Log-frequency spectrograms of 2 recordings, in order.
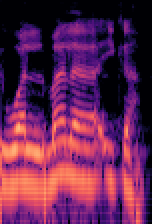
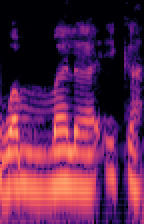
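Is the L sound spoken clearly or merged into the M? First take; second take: clear; merged. First: The L is sounded clearly before the M. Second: The L is merged into a doubled M. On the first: The speaker calls it right. "tapi wal malaikah" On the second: The speaker calls it wrong. "kita tidak baca wam malaikah"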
